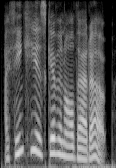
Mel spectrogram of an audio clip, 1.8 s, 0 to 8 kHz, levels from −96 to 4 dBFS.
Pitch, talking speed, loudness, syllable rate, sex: 230 Hz, 275 wpm, -16 LUFS, 5.9 syllables/s, female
